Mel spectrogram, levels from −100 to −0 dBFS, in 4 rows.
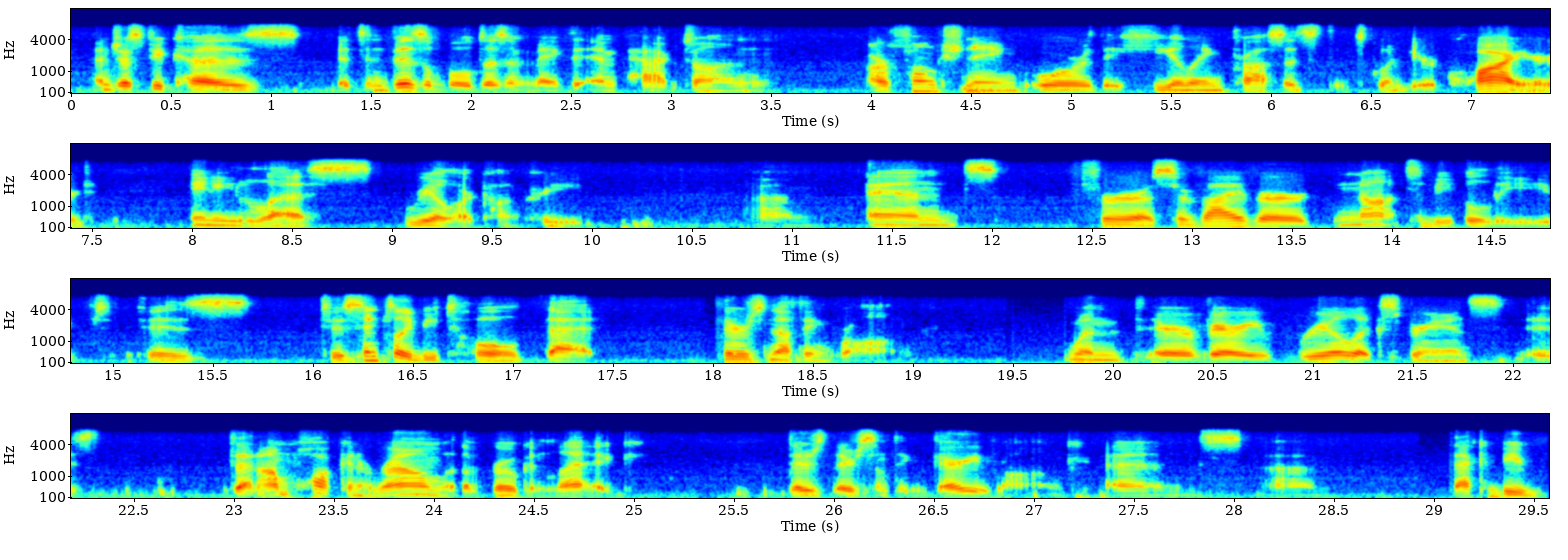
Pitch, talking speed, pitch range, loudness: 105 Hz, 140 wpm, 95-125 Hz, -24 LUFS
